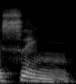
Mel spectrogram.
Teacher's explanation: so NG we're gonna put back of the throat nasal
